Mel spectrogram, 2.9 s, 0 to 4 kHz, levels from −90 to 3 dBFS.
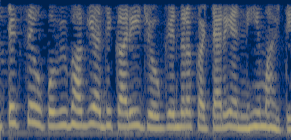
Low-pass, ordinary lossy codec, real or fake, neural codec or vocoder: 3.6 kHz; AAC, 32 kbps; real; none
